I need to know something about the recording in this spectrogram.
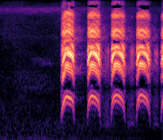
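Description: A bird calling: a rapid run of loud, harsh, caw-like calls, about three a second, starting just under a second in.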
